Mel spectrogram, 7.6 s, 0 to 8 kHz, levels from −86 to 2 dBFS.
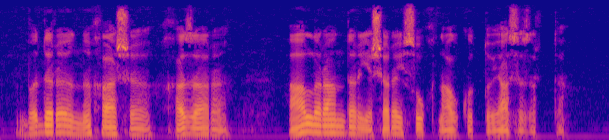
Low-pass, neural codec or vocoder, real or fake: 7.2 kHz; none; real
